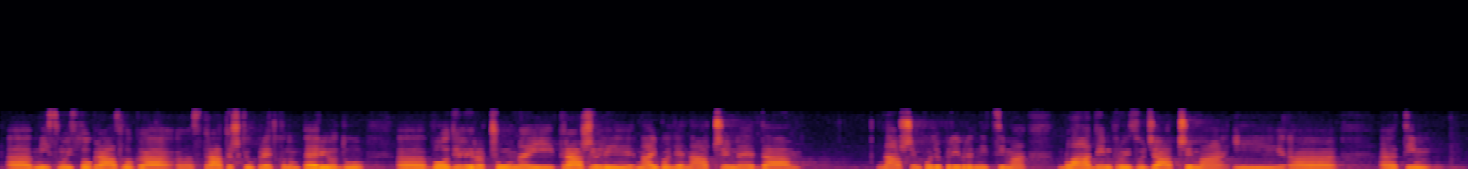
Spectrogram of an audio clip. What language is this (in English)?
Serbian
